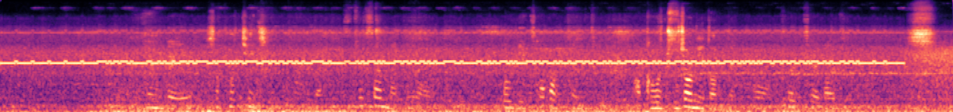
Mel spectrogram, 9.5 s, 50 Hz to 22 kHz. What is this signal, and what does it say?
RTTY (45.45 baud, 170 Hz shift), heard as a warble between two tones, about 2300 Hz centre, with radio static and the noise inside a bus. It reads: CQ TEST I5CAX I5CAX CQ CQ CQ CQ DE IZ8K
